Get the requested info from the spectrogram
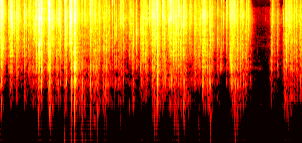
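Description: Foil trading-card booster wrapper crinkling and tearing as it is pulled open by hand; the crackling stops about five seconds in.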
